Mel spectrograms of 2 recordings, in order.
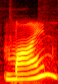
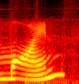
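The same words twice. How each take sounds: First: The vowel is plain and short. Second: The vowel is stretched and broadened.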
